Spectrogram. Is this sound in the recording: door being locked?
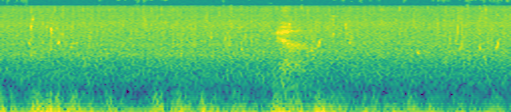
no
